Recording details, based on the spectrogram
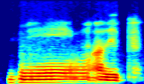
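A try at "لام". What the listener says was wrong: আরো লামটি টান দিয়ে বলেন। লাম।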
